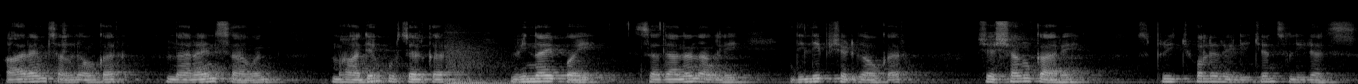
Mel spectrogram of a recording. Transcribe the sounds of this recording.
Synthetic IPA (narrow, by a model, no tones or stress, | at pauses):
aɾemsalɡãwkəɾ | naɾajɳsaʋənt̪ | mɦad̪jəwkuɽt͡səɾkəɾʋinajpəjsəd̪anənãŋɡle | d̪ilipɕeʈɡawkəɾ | ɕəɕəŋɡkaɾe | spiɾit͡ɕuʋəlɾilid͡ʑənsliɽəɾs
